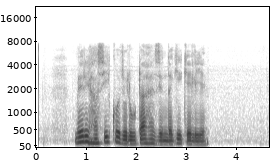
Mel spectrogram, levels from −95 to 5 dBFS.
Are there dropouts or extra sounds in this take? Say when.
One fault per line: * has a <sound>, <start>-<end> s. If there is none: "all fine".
all fine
